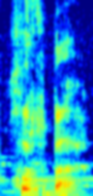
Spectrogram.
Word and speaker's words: khutbah: Then four, the great sermon, khutbah, khutbah. Khutbah in English is spelled Khutba. There is no sound like that in English. Two consonants combined. K and H combined, making ho, khutbah.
